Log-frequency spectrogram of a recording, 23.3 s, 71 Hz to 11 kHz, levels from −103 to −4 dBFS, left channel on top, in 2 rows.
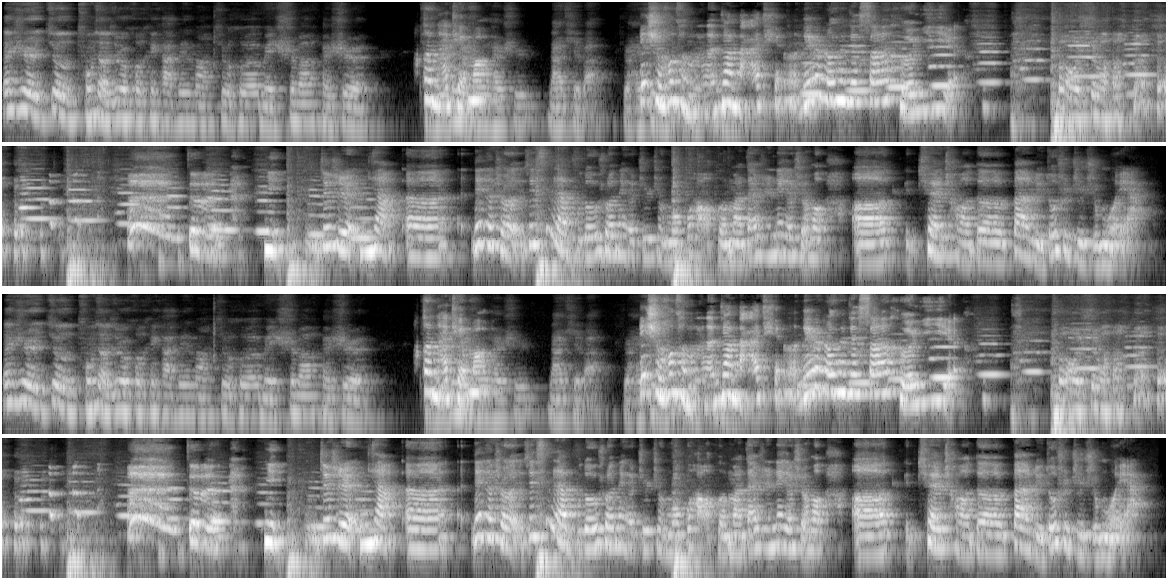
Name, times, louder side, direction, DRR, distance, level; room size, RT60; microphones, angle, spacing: voice 1, 0.0-3.7 4.2-7.2 10.1-12.7 13.6-13.8, equal, 25° left, 0.8 m, -29 dB
voice 2, 4.2-4.9 6.4-9.6 12.3-12.5 12.9-23.1, right 1 dB, 65° right, 1.1 m, -18 dB
Wind instrument woodwind instrument, 8.0-11.0 11.2-11.5 11.8-14.4 14.7-15.4, left 1 dB, 70° left, 2.6 m, -24 dB
sound 1, 10.5-11.3 12.1-12.8 14.5-14.9 16.9-17.6 18.3-19.0, right 1 dB, 50° left, 3.0 m, -27 dB
6.2 x 5.0 x 4.7 m
head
